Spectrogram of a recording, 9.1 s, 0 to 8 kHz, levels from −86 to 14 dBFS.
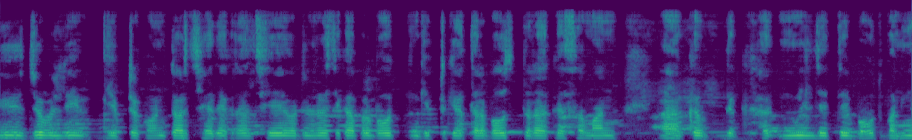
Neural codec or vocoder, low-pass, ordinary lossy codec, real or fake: vocoder, 24 kHz, 100 mel bands, Vocos; 7.2 kHz; none; fake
